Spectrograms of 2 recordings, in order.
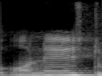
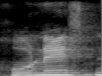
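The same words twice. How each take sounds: First: ऑनेस्ट starting straight on the o, h silent and softer; right pronunciation. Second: होनेस्ट with a sounded h at the start; wrong pronunciation. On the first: Teacher to class, showing the right way: ऑनेस्ट with silent h. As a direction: say ऑनेस्ट with no h, opening on a long o. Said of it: "ऑनेस्ट बोलते हैं". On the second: Teacher to class, showing the wrong way: होनेस्ट with a spoken h. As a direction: say होनेस्ट the wrong way, h clearly voiced. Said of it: "होनेस्ट नहीं हम बोलते इसको". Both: Shown as a demonstration.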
